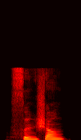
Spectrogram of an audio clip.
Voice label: "损伤", Chinese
